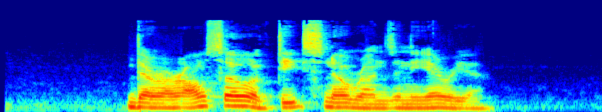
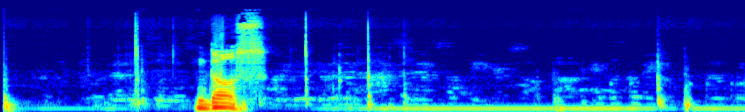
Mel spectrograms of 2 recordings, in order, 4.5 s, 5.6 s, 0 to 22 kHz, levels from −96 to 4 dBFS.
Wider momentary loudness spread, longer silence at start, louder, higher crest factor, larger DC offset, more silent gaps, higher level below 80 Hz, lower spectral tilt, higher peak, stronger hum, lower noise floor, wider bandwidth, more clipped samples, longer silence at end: second, 12 LU vs 29 LU; first, 0.95 s vs 0.05 s; first, -16 LUFS vs -19 LUFS; second, 16 dB vs 24 dB; neither; neither; first, -42 dBFS vs -52 dBFS; about the same, -6 dB/octave vs -6.5 dB/octave; about the same, -2 dBFS vs -2 dBFS; neither; about the same, -60 dBFS vs -61 dBFS; second, 11.5 kHz vs 13 kHz; neither; first, 0.85 s vs 0.4 s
